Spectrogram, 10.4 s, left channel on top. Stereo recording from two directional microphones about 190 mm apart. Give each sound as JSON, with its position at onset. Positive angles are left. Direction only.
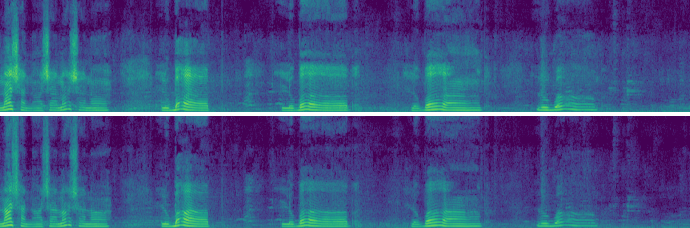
{"t": 0.1, "sound": "speech", "side_deg": -65}
{"t": 1.9, "sound": "a sound", "side_deg": -45}
{"t": 2.4, "sound": "a woman's voice", "side_deg": -25}
{"t": 4.2, "sound": "speech", "side_deg": -15}
{"t": 6.8, "sound": "speech", "side_deg": 0}
{"t": 7.1, "sound": "speech", "side_deg": -15}
{"t": 8.0, "sound": "speech", "side_deg": 5}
